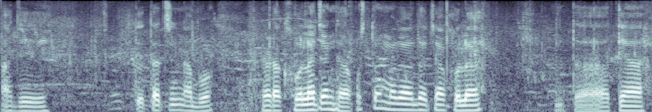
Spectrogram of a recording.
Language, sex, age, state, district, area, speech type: Nepali, male, 18-30, West Bengal, Alipurduar, urban, spontaneous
